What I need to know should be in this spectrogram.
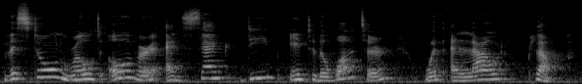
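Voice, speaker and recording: A woman reading a children's story aloud in an expressive, deliberate way. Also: a little high. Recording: roomy sound, background noise.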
